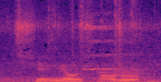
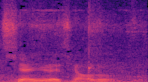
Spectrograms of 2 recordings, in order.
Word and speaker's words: 天钥桥路: 这里是千钥桥路，以前不认识那个字，总念成千月桥路，是钥匙的钥。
